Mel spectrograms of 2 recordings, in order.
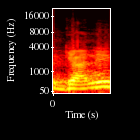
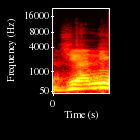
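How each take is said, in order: First: ज्ञानी said as gyani, with a hard g; wrong pronunciation. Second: ज्ञानी said as jnyani, starting with a j sound; correct pronunciation. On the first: Teacher showing students the wrong way, gyani with hard g. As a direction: mispronounce ज्ञानी as gyani, the way to avoid. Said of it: "ज्ञ से ज्ञानी नहीं होता है". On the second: Teacher giving students the correct form, jnyani with a j sound. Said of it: "ज्ञानी होता है". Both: Shown as a demonstration.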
